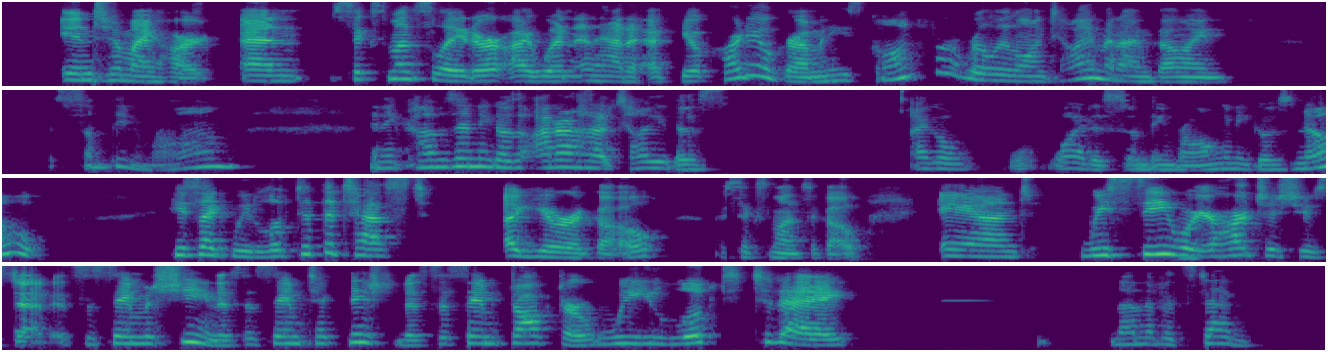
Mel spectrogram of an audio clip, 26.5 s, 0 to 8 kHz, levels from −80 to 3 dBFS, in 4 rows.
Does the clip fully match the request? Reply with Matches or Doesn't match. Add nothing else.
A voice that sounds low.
Doesn't match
